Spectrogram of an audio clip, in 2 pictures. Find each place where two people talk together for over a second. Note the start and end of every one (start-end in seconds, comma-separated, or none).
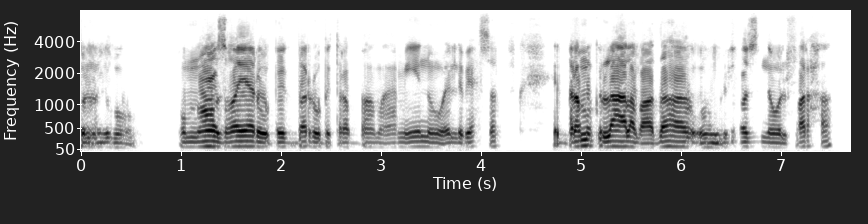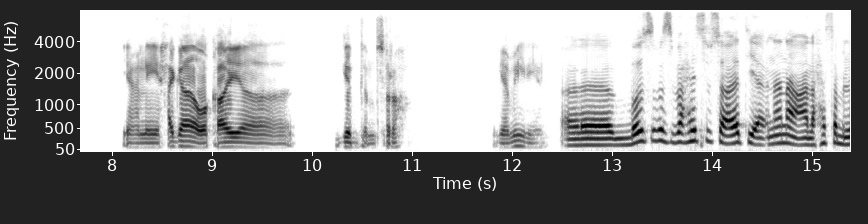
none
